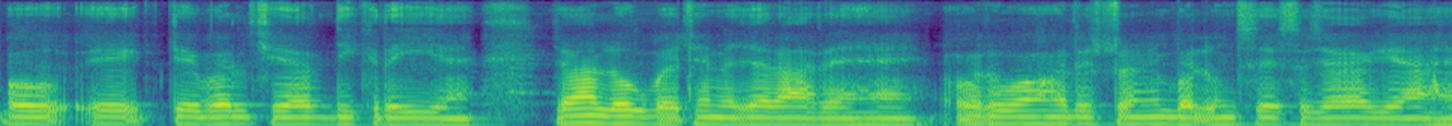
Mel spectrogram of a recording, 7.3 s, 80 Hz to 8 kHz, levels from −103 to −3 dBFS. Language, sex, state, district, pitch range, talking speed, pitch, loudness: Hindi, male, Maharashtra, Gondia, 110-120 Hz, 175 wpm, 115 Hz, -21 LUFS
